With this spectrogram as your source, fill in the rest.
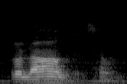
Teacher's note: quiere decir que la O en este caso tengo que alargarla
